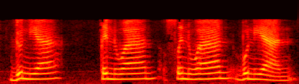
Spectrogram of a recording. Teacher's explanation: دنيا وبنيان جاءت بعدها ياء، قنوان وصنوان جاءت بعدها واو، ومع ذلك لم تدغم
